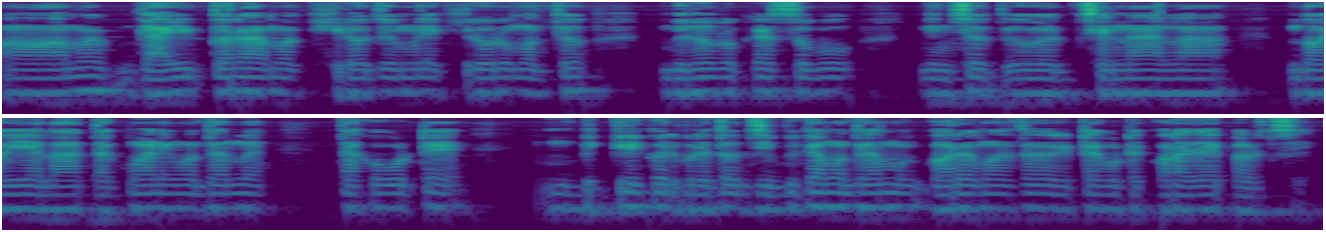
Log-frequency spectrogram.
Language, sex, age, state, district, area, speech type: Odia, male, 18-30, Odisha, Puri, urban, spontaneous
